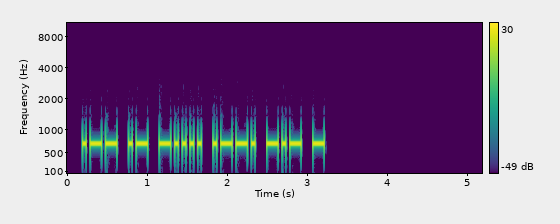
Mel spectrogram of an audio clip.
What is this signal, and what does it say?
Morse code, heard as a keyed tone, about 25 wpm, 700 Hz. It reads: WA6PKT
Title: USA Call Signs - 6 Characters - Repeated 2x - 25wpm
